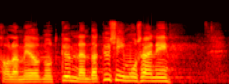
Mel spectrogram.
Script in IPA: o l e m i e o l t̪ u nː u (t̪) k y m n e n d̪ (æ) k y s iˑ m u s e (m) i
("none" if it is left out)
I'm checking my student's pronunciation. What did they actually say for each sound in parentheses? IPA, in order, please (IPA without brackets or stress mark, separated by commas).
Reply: t̪, æ, n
